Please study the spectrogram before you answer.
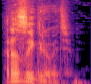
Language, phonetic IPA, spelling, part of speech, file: Russian, [rɐˈzɨɡrɨvətʲ], разыгрывать, verb, Ru-разыгрывать.ogg
- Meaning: 1. to play, to perform 2. to raffle off, to draw 3. to play a trick, to play a practical joke, to pull one's leg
